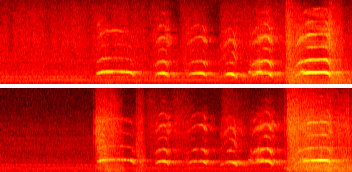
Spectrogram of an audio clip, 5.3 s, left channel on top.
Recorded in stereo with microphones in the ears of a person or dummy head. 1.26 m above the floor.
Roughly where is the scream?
Left.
